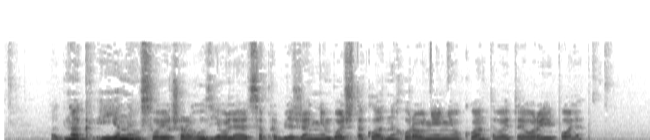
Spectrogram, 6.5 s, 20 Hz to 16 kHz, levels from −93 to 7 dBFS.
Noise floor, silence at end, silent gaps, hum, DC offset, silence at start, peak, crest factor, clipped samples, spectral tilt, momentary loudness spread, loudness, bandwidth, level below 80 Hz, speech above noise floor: -58 dBFS; 0.65 s; none; none; under 0.1%; 0.5 s; -4 dBFS; 18 dB; under 0.1%; -7 dB/octave; 10 LU; -23 LUFS; 11.5 kHz; -44 dBFS; 36 dB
